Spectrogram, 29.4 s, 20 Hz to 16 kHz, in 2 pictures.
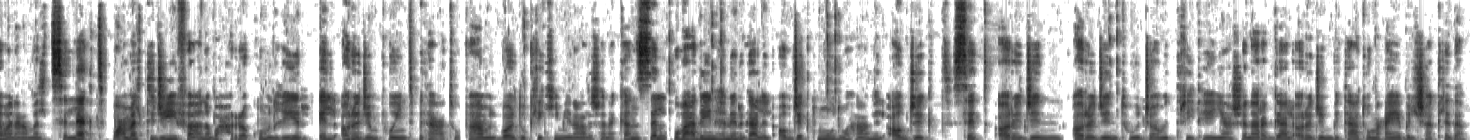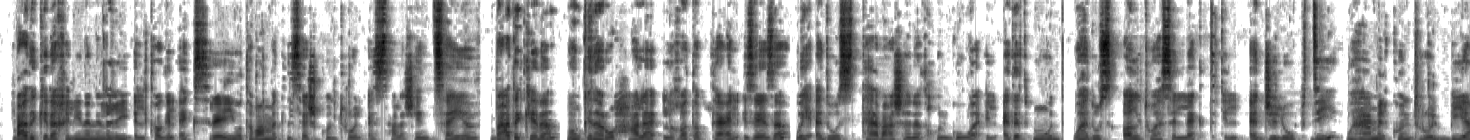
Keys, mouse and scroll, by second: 1.0 g, 6.6-9.8 drag, 13.1-14.7 scroll up 2, 14.7 middle click, 15.6-17.5 drag, 17.5 ctrl+s, 19.7 click, 20.3 scroll up 3, 20.5 click, 23.3 Tab, 26.7 alt+click, 28.8 ctrl+b.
